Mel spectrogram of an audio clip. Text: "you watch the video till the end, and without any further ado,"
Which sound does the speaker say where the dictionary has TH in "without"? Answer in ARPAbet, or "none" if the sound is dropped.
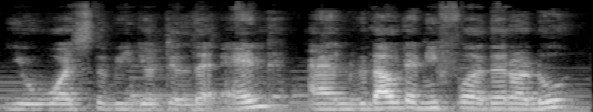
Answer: T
